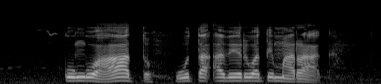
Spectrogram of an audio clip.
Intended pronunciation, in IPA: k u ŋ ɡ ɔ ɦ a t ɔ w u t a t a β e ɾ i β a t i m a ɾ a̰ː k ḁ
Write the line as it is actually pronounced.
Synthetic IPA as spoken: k u ŋ ɡ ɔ ɦ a t ɔ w u t a ʔ a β e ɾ i w a t i m a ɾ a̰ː k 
